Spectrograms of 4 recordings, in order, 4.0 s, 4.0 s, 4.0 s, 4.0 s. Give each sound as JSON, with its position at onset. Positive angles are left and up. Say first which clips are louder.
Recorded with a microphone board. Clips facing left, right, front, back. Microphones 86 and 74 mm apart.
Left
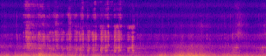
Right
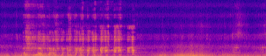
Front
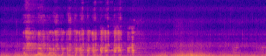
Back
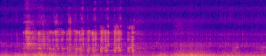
{"t": 0.3, "sound": "laughter", "louder": "right 6 dB, front 3 dB", "azimuth_deg": -60}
